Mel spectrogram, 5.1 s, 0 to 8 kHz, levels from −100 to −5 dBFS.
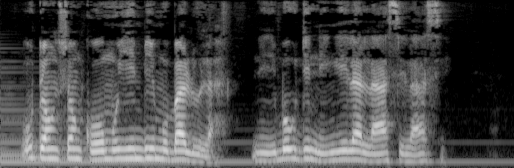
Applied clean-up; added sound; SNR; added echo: none; Acoustic guitar; 19 dB; none.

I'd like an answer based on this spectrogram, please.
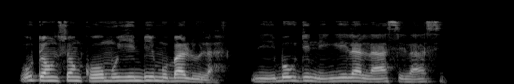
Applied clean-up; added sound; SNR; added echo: neural mask model Resemble Enhance denoiser.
